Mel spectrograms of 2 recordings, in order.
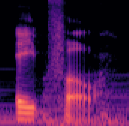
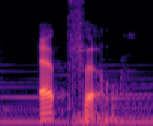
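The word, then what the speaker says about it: Äpfel: apples would be pronounced apefo however german is pronounced differently than english the a would create a sound similar to the e in get epfel is that it epfel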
